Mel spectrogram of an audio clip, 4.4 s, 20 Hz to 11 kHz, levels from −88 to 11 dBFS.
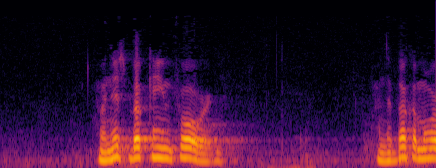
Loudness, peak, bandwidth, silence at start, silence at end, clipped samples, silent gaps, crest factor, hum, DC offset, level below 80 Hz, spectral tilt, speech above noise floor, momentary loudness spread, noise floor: -15 LUFS; 0 dBFS; 4.3 kHz; 1 s; 0 s; under 0.1%; none; 16 dB; none; under 0.1%; -48 dBFS; -12 dB/octave; 34 dB; 18 LU; -47 dBFS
